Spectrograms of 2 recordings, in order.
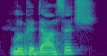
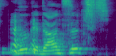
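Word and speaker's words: Luka Dončić: How'd you pronounce that? – Luka Doncic. – Yeah. Someone should tell Lisa that. – Luka Doncic. – Doncic. I love you, Lisa, but that was a little rough.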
